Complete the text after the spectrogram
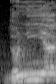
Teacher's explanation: नून जाहिर कर देते हैं और बस वैसे ही बगैर गुन्ने के चले जाते हैं। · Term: इजहार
